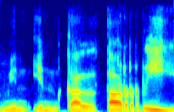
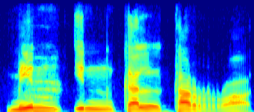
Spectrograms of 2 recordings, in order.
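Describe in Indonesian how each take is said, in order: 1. Kata itu berakhir dengan vokal 'i'. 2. Kata itu berakhir dengan vokal 'a'. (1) "tidak min Inkaltarri" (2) "kita membacanya min Inkaltarra"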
